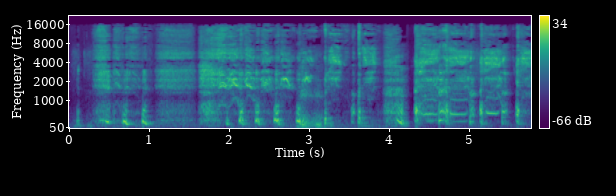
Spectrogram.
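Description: Someone coughs from cigarette smoke in a run of harsh, raspy bursts, loud and uneven, with a brief pause before the hacking resumes.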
